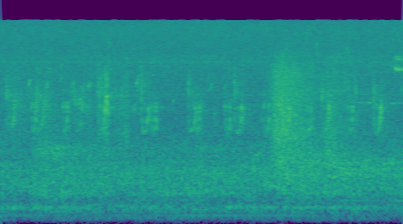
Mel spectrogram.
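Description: Small birds chirping in short, scattered calls over a low steady hum, with a brief soft rush of noise about three seconds in.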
